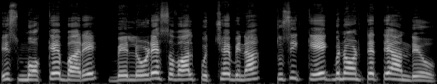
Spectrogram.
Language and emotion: Punjabi, angry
